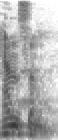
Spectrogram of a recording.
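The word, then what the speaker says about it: handsome: এটা আমরা হ্যান্ডসাম পড়ছি, কিন্তু এটা হ্যান্ডসাম নয়, এটা হচ্ছে হ্যান্ডসাম, ডিটা কিন্তু এখানে উচ্চারণ হয় না।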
